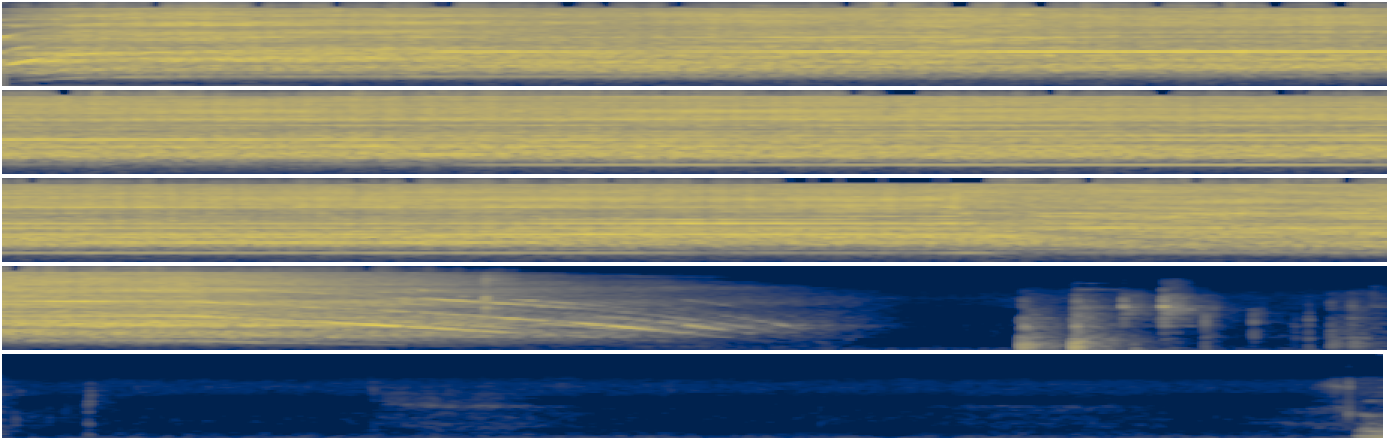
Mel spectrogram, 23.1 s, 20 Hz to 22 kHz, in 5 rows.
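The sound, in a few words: Makita XTR01Z cordless router routing a 1/8 inch roundover in wood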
